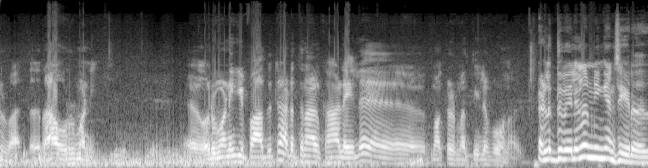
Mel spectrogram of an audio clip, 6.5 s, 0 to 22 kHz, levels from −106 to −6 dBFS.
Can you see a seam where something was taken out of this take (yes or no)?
no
